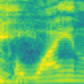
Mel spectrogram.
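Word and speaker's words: Hawaiʻi: To practice pronouncing the Okina, say the word uh-oh. That break between the syllables when you clear your throat is the same kind of break you'll insert when you see the Okina.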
